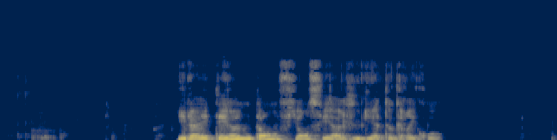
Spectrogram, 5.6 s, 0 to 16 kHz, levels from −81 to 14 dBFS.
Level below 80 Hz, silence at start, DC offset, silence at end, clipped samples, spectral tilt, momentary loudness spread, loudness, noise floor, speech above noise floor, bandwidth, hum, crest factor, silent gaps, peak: -56 dBFS; 1.8 s; under 0.1%; 1.2 s; under 0.1%; -7 dB/octave; 17 LU; -14 LUFS; under -90 dBFS; over 77 dB; 9.2 kHz; none; 16 dB; none; 0 dBFS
